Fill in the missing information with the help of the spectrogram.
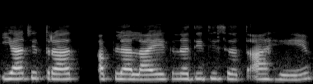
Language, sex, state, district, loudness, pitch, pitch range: Marathi, female, Maharashtra, Pune, -20 LUFS, 250 Hz, 240-255 Hz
